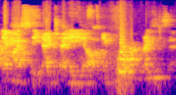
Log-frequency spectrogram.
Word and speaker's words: Michael: And then when you look at it, it's really just Mike with an L on the end. So I don't really get what the confusion is. You know, if you were to spell Michael phonetically, you'd write that.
